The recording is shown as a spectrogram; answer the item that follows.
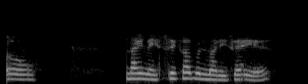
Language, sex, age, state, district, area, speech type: Bodo, female, 18-30, Assam, Kokrajhar, rural, conversation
